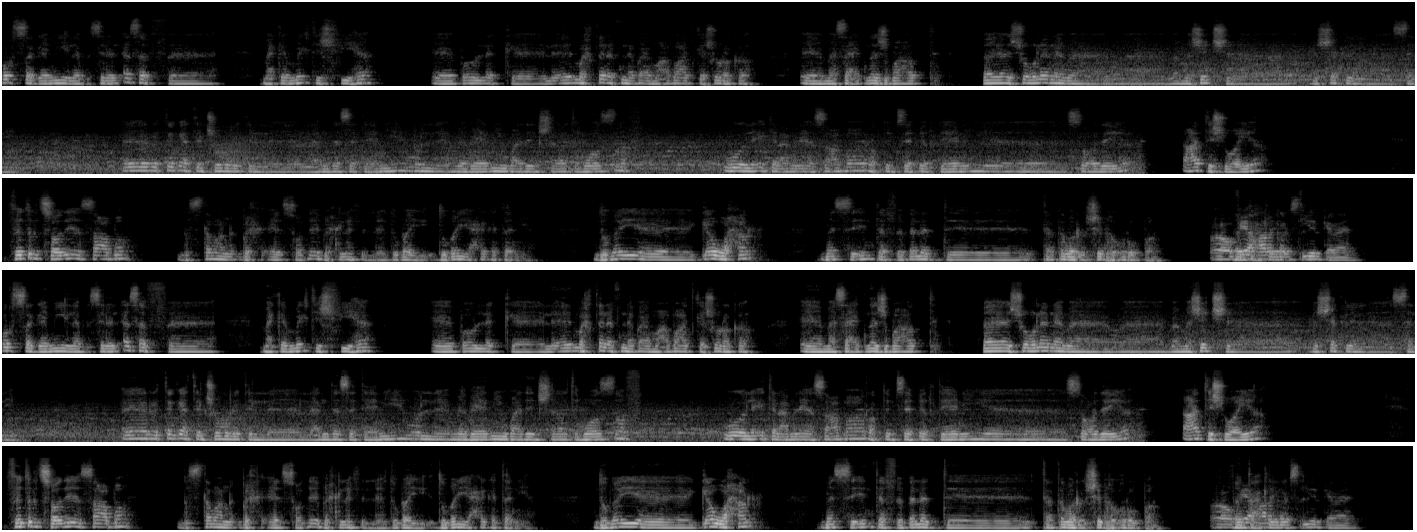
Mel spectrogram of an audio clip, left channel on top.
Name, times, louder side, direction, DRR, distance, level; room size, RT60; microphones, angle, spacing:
voice 1, 0.0-2.1 2.6-3.7 4.3-7.5 8.0-9.4 9.8-14.3 15.3-20.5 21.3-25.4 25.9-26.8 28.3-29.6 30.0-33.6 34.2-35.9 36.4-39.8 40.6-41.1, right 2 dB, 40° right, 0.6 m, -30 dB
sound 1, 10.5-25.6, left 1 dB, 10° left, 0.5 m, -43 dB
voice 2, 40.3-41.9, left 2 dB, 70° left, 1.1 m, -31 dB
3.9 x 2.2 x 3.0 m
head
